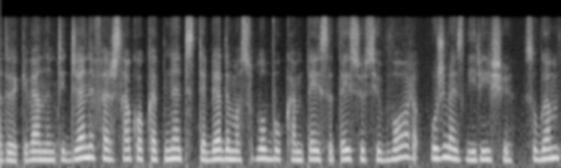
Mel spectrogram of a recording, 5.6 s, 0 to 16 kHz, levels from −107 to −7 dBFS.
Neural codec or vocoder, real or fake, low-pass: codec, 16 kHz in and 24 kHz out, 0.8 kbps, FocalCodec, streaming, 65536 codes; fake; 10.8 kHz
